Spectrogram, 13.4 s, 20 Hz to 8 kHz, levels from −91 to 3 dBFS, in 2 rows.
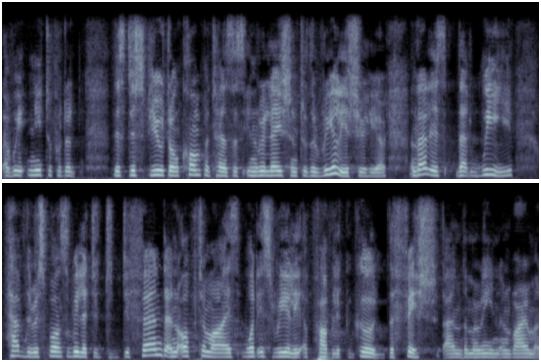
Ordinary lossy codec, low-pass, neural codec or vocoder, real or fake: none; 7.2 kHz; codec, 16 kHz, 16 kbps, FunCodec, trained on LibriTTS, 50 frames a second; fake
